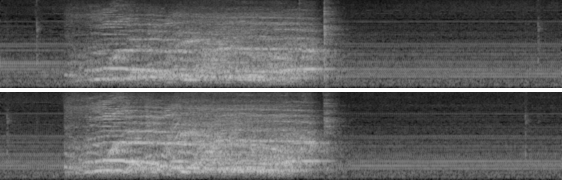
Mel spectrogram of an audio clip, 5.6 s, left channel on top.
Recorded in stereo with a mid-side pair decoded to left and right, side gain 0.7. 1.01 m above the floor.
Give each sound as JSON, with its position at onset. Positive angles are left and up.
{"t": 0.7, "sound": "laughter", "azimuth_deg": -35, "distance_m": 0.9}
{"t": 3.2, "sound": "tapping", "azimuth_deg": 30, "distance_m": 2.0}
